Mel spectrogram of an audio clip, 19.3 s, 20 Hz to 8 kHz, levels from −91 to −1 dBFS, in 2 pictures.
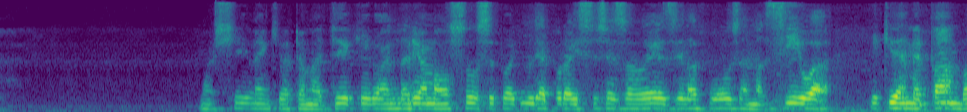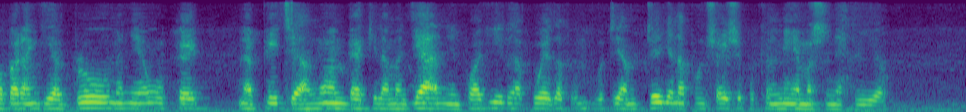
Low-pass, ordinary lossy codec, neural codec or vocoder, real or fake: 7.2 kHz; AAC, 32 kbps; codec, 16 kHz, 1.1 kbps, Voila-Tokenizer; fake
